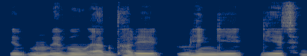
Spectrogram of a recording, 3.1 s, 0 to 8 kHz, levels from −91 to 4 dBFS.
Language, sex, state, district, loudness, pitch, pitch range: Bengali, male, West Bengal, Dakshin Dinajpur, -37 LUFS, 140 Hz, 140-155 Hz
